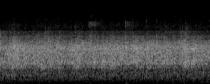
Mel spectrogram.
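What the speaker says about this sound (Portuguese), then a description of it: "Isso, vamos aplaudir." Church congregation applauding together during a worship service, a steady dense wash of clapping held at even loudness throughout, with no voices over it.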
